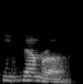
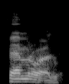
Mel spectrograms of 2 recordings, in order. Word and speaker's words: ephemeral: The next word is ephemeral. Femoral. Ephemeral. Femoral. Ephemeral. E की आवाज ये सुन.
